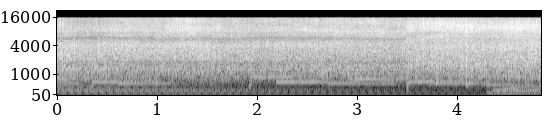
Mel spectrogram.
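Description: Meat juice and fat sizzling in a frying pan around a seared roast beef as the juice reduces, a steady hiss over background music.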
